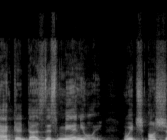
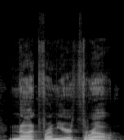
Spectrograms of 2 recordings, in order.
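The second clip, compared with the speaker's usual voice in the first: slow, from the diaphragm; much slower than usual. Shown as a demonstration. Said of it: "speak more from your diaphragm".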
